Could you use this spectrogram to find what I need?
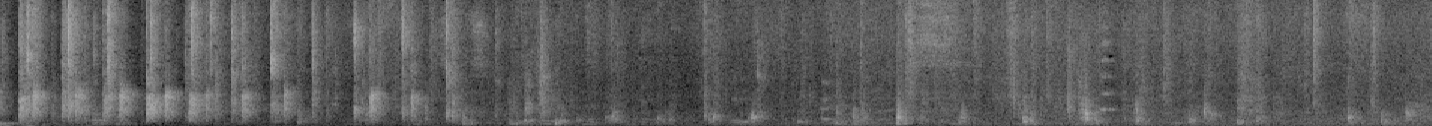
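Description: A small jazz band plays.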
